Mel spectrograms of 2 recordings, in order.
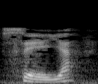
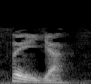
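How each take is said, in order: First: It begins with an s sound. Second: It begins with a tongue-between-teeth th sound. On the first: This is a softened substitute form. "«s»" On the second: This is the rustic local form.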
